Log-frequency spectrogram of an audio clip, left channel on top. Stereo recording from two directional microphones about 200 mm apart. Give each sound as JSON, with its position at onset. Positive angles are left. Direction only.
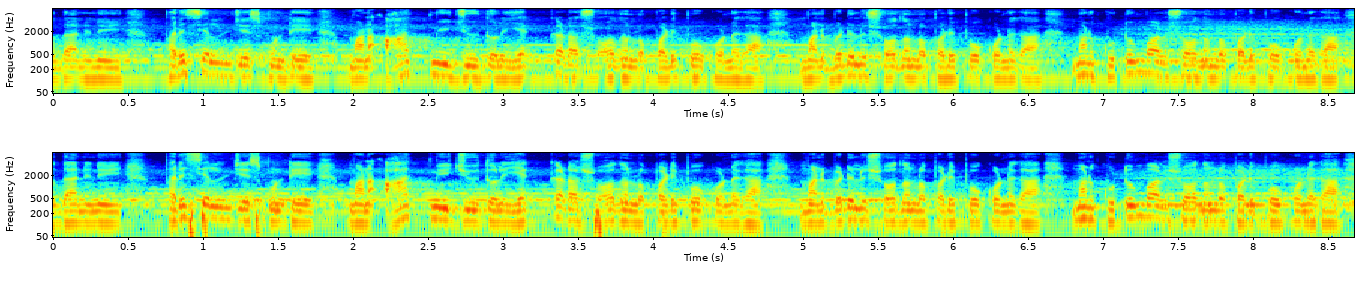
{"t": 0.1, "sound": "a man's voice", "side_deg": -20}
{"t": 5.4, "sound": "a man's voice", "side_deg": -35}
